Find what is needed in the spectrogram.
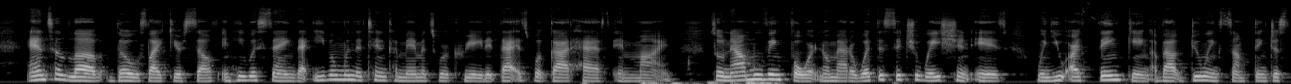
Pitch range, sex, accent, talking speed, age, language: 155-190 Hz, female, American, 200 wpm, 20-39, English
